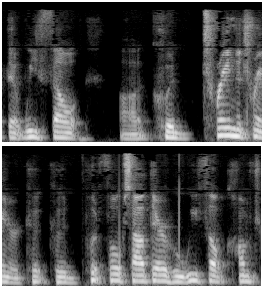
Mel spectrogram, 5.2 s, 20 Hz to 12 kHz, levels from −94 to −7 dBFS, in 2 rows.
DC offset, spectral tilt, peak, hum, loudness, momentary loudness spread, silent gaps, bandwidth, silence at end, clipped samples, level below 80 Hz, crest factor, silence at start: under 0.1%; -5.5 dB/octave; -6 dBFS; none; -23 LUFS; 12 LU; none; 10.5 kHz; 0 s; under 0.1%; -60 dBFS; 18 dB; 0.05 s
